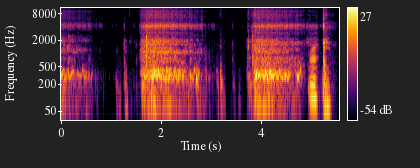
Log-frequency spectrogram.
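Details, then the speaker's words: Radiator cooling fan removed from the car, spun by hand: gritty, rasping whirr fading as it slows, the fan shaft wobbles side to side; likely a worn fan motor bearing, also heard as a scratching noise with the AC on. "tapi kalau didengarkan dengan seksama ya di sini ya di sini suaranya agak kasar nah ini suaranya agak kasar ya teman-teman"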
